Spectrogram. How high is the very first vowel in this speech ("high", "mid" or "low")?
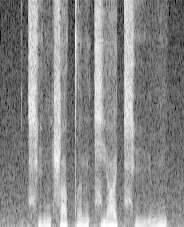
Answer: high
